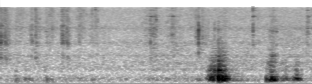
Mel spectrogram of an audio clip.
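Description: Light handling noise from painting at a table, faint scattered clicks, then one short thump about one and a half seconds in.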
